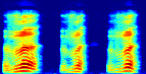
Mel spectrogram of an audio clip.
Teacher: you need to put your lower lip in combination with your upper teeth. Lower lip with upper teeth. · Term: fricatives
